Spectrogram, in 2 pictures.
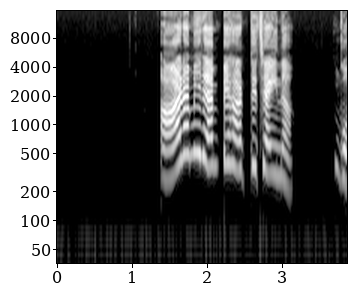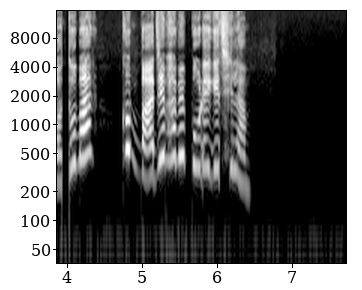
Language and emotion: Bengali, fearful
